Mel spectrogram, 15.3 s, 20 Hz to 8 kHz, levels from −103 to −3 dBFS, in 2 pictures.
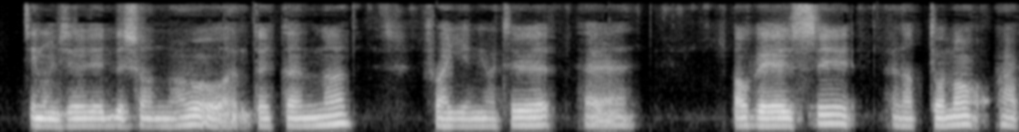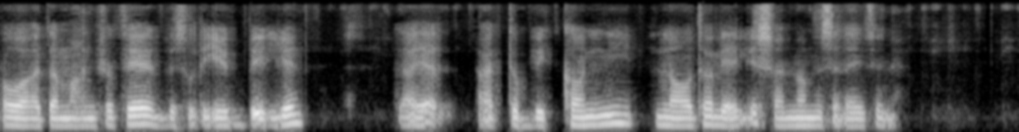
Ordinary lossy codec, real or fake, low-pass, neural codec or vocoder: AAC, 32 kbps; fake; 7.2 kHz; codec, 16 kHz, 0.5 kbps, FunCodec, trained on Chinese and English, 25 frames a second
